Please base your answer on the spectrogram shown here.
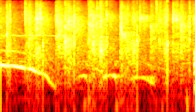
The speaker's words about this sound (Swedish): Applåder!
